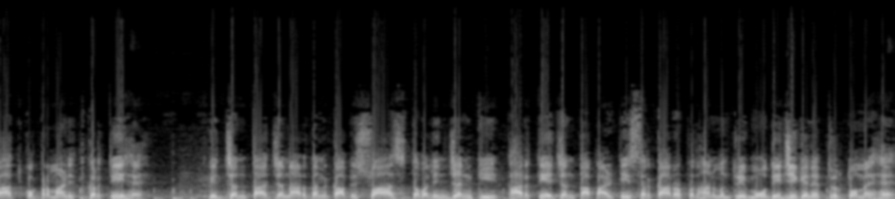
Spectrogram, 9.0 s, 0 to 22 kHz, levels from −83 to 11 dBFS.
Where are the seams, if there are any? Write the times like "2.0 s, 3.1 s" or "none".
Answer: none

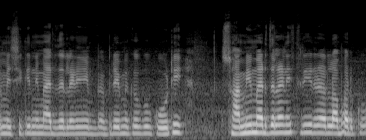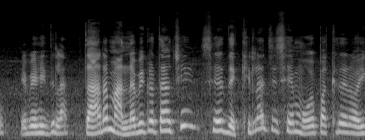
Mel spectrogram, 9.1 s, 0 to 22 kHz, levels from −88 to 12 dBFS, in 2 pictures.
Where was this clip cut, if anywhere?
5.5 s

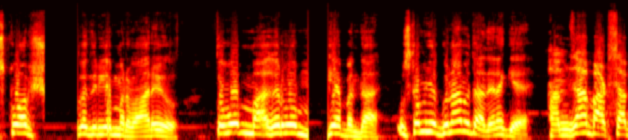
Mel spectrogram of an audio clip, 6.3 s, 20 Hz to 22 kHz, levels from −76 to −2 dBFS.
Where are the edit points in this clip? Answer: none

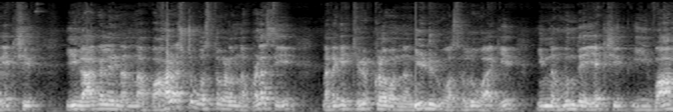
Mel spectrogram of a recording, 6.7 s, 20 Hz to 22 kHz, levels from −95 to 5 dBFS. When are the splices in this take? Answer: 4.1 s

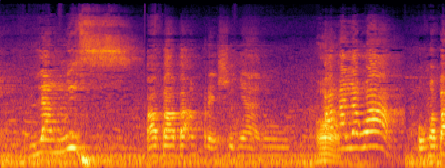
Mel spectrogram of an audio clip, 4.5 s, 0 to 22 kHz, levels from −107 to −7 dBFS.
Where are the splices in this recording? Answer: none

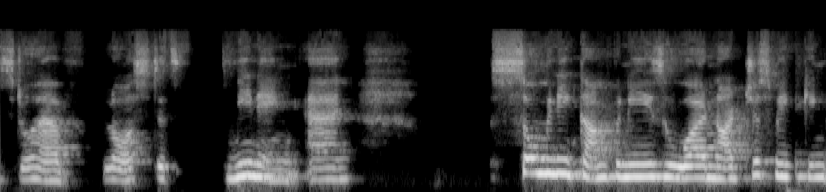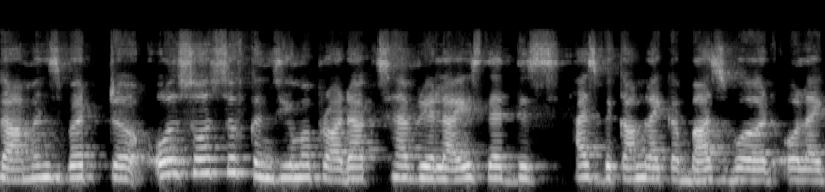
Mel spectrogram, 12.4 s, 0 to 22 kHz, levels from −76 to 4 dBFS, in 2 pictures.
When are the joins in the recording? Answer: none

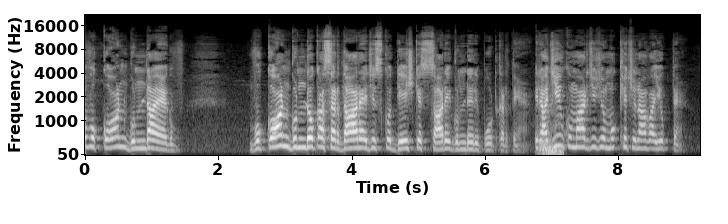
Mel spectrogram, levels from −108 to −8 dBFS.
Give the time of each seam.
6.5 s

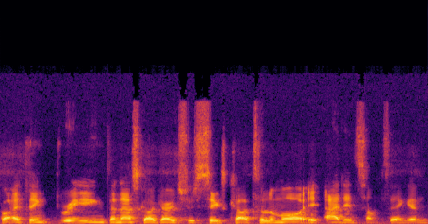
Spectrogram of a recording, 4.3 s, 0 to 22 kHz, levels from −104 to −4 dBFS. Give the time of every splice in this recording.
1.0 s

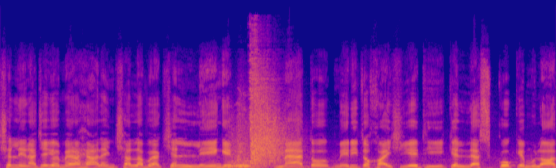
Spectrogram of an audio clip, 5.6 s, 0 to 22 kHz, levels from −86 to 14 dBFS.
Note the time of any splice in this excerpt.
2.6 s

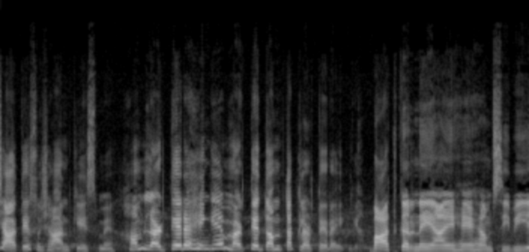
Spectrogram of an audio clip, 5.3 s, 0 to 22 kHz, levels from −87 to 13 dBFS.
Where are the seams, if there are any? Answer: 3.5 s

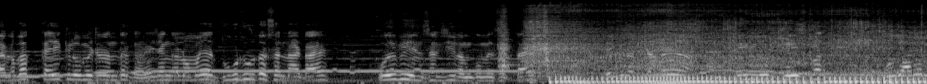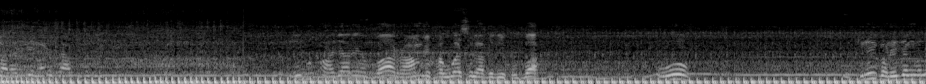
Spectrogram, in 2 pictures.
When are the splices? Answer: 11.7 s

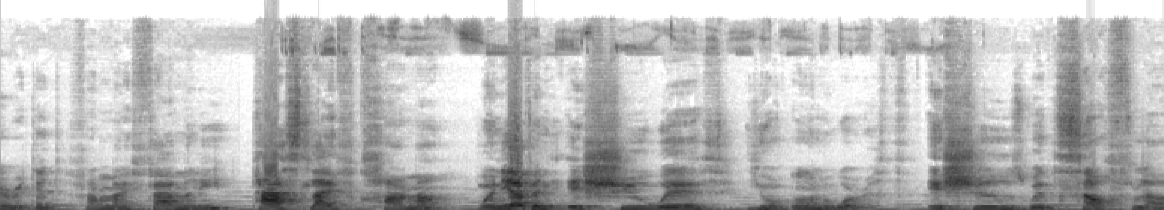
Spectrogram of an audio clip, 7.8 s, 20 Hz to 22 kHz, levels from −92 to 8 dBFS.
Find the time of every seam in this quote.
3.1 s

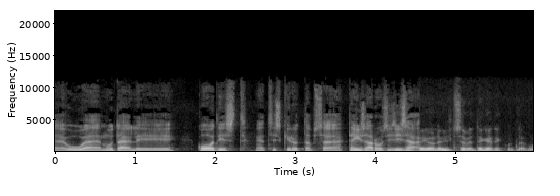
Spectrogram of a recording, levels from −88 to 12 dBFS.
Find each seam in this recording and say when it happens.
3.6 s, 4.6 s

